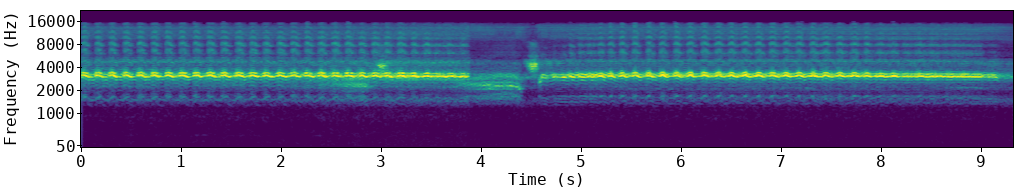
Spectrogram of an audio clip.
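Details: Chorus of Ezo harusemi cicadas singing everywhere on Mount Ryozen, Fukushima, Japan, 20 June 2021, in early summer; a dense, high, throbbing buzz pulsing about three to four times per second, with a brief break midway before resuming.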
